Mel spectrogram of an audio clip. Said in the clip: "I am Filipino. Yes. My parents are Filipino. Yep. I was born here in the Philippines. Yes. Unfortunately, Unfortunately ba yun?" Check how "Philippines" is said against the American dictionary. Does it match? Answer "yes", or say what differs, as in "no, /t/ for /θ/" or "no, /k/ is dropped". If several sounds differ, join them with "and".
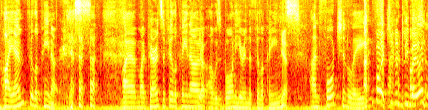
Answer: no, /z/ is dropped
